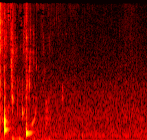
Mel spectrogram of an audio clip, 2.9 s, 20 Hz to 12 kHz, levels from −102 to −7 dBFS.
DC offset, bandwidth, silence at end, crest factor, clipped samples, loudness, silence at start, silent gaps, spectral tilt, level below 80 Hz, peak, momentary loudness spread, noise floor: under 0.1%; 11.5 kHz; 2.25 s; 30 dB; under 0.1%; -42 LUFS; 0 s; none; -5 dB/octave; -70 dBFS; -14 dBFS; 26 LU; -69 dBFS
